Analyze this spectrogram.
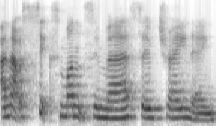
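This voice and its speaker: Fairly quick delivery from a woman with a fairly high voice. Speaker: social media marketing trainer. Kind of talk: online workshop presentation. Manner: fast.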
